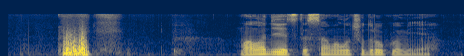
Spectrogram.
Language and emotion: Russian, positive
